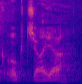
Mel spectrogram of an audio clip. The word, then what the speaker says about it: Okja: You notice how Okja Mija, the name of of the the the young the young girl in the Korean pronunciations, it was something like Okjaya and it's there's no the anglloized writing of it. There's no Y or anything like that, but it sounds like there's a Y in Korean.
